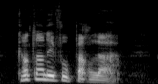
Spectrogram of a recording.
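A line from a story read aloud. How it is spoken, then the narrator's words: Brusque reply. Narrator (French): répondit Monsieur Pinks d'un ton brusque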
